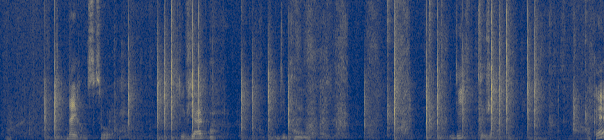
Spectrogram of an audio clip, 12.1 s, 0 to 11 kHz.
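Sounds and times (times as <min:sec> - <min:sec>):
chalk strokes and taps: 0:04.8 - 0:11.9
chalk scratching on blackboard: 0:05.0 - 0:10.8.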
